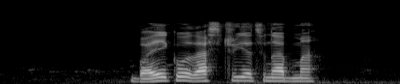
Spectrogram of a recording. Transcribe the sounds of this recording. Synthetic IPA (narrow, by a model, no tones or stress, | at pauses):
bʱʌekorasʈrijʌt͡sunabma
